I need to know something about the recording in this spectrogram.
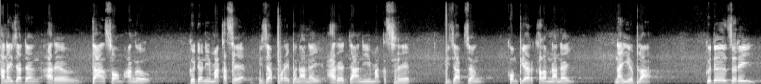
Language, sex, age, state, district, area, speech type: Bodo, male, 60+, Assam, Chirang, urban, spontaneous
